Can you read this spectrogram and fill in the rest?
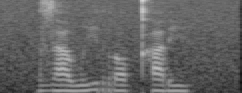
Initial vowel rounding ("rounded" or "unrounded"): unrounded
